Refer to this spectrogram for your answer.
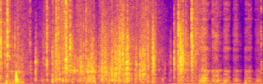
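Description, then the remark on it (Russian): Paper rustles and crinkles for a few seconds as someone writes a letter with pen and paper, a dense run of soft, irregular crackles with a couple of sharper handling sounds, and no one speaking. “Сейчас напишу письмо. Витя, подай-ка перо и бумагу.”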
